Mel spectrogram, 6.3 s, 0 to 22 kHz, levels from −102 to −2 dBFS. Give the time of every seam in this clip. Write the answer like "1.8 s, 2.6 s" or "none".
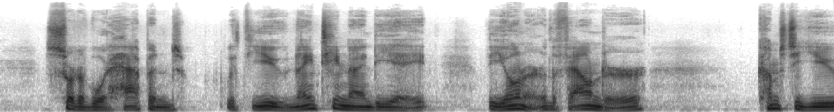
none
